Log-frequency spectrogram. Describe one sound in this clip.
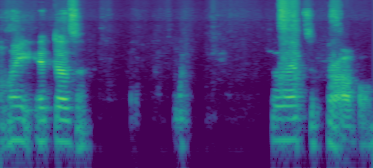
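Fabric rustles as a garment is handled.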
